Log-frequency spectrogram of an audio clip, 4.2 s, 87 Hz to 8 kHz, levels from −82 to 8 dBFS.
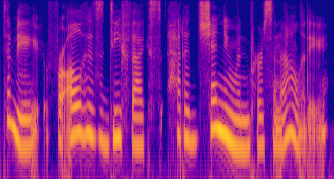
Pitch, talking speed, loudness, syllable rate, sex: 245 Hz, 130 wpm, -15 LUFS, 4.4 syllables/s, female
